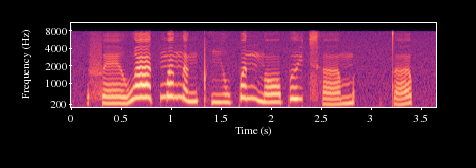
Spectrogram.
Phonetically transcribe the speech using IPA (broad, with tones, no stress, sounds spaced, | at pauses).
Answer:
f ɛː˨ w aː˥ t̚ m ɐ˥ n ɐ˨˧ ŋ pʰ iː˨ w p ɐ˥ n n̪ ɔː˧ p ɵ˥ ɥ t͡sʰ ɐ˨˧ m | t̪ ɐ˨˥ p̚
